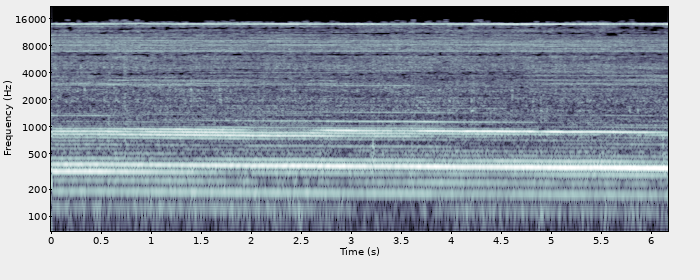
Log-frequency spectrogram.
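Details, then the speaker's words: Bosch heat pump outdoor unit in defrost cycle, coil steaming: compressor hum ramps up noticeably then slowly settles back down, no rattle or grinding; normal defrost operation. "you heard how that thing ramped itself up you heard that compressor really kick up there in sound and then it slowly started going back down"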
